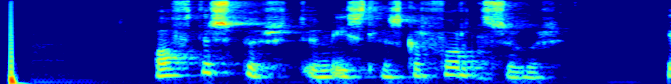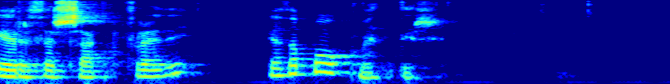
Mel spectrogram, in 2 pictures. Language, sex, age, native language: Icelandic, female, 30-39, Icelandic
